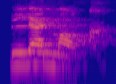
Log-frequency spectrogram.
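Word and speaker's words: landmark: ये देखें डी, एक इससे पहले ये भी कॉन्सोनेंट है, एन ये भी कॉन्सोनेंट है, इस डी को आप ड्रॉप कर सकते हैं प्रोनाउंस करते हुए लैंडमार्क, लैंडमार्क कहने की जरूरत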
